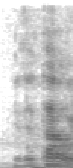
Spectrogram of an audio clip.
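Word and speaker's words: θ: 근데 원래는 중심각의 크기를 알아야 되니까 요 세타를 알아야 되는데, 세타라고 읽으시면 되고요.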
